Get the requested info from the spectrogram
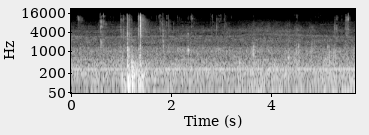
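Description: Faint clicks and mouth sounds of someone chewing a French fry with closed lips, with one brief louder crunchy burst about a second in, over a low steady hum.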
